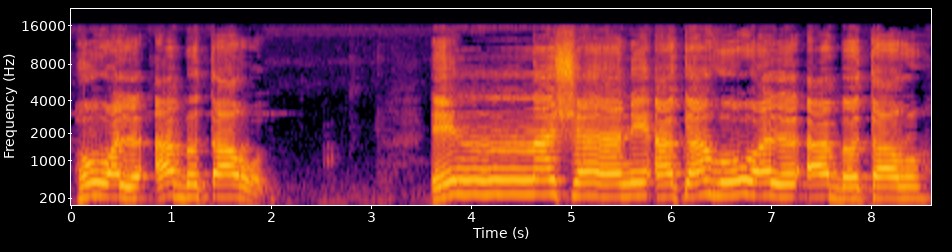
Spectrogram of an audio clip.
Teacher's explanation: با کے اوپر جزم ہے, با ساکن ہے تو یہاں پر قلقلہ ہوگا.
